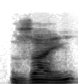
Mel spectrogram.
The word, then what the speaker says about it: Sein: La obra en alemán se llama Sein, que se escribe Sein, se pronuncia Sein, E-I, se pronuncia I, Sein, que significa ser,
